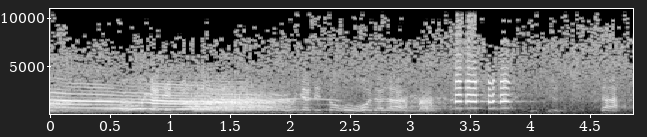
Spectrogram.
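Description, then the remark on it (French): Human voices imitate cows, letting out long, wavering moos that swell and slide in pitch, then break into shorter, choppier calls near the end, loud. “Donc, également la vache. Ah, la vache. Allez, les vaches, là.”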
